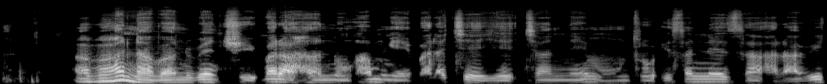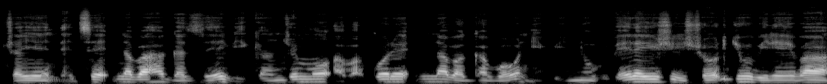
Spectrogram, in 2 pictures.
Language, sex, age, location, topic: Kinyarwanda, male, 18-24, Kigali, health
